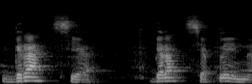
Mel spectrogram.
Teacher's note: esse T mais um I breve mais uma vogal tem o som de TCH, como nas palavras tchau, tchan, República Tcheca, tcheco.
